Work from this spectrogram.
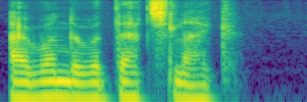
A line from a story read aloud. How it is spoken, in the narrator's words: Victoire said dryly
